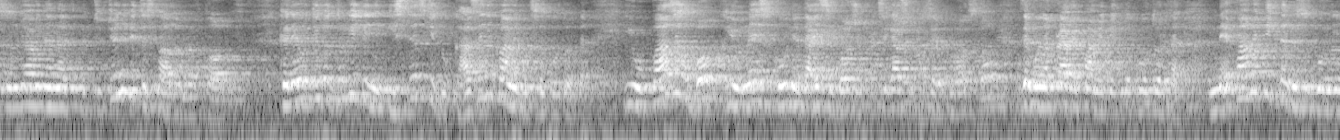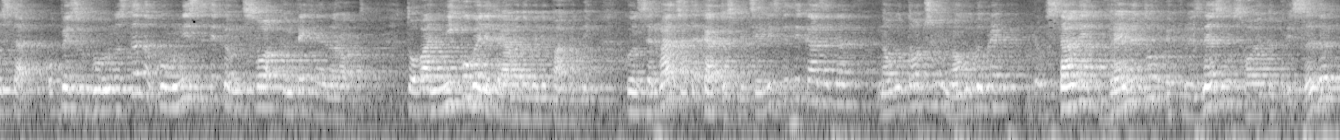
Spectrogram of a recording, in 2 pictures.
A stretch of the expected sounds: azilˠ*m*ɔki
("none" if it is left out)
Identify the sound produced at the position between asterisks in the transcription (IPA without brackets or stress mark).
b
